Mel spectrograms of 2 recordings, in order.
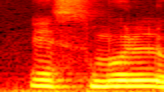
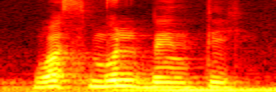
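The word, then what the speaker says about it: اسم: As here the sentence is beginning, so Hamza will be pronounced Ismu. But here this word comes in the middle of the sentence, so while pronunciation this Hamza will be dropped, so it will be pronounced as Wasmul binti.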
